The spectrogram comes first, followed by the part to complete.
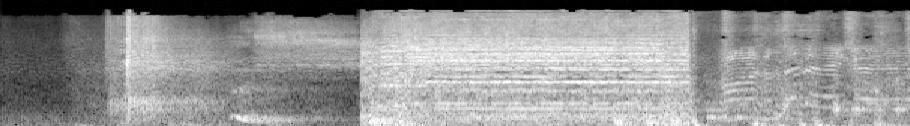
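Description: A sharp crash about a second in as a tall stack of clear cups and plates is knocked over, followed by a loud stretch of music. Near the end this gives way to dance music with voices.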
